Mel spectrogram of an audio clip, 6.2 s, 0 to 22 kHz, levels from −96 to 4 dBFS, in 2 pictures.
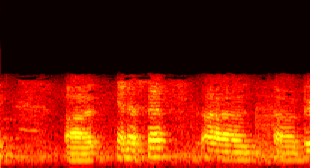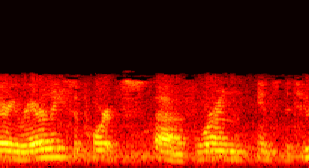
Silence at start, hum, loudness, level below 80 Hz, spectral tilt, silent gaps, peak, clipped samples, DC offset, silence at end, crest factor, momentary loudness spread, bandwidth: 0 s; none; -24 LUFS; -66 dBFS; -10.5 dB/octave; none; -8 dBFS; under 0.1%; under 0.1%; 0 s; 16 dB; 15 LU; 4.4 kHz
